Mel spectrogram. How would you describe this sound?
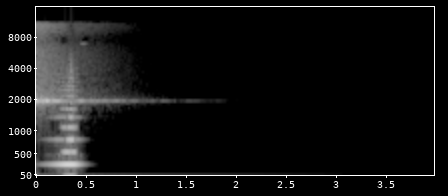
Tonic Whistling Hihat FX
This is an electronic whistling hi-hat sample. It was created using the electronic VST instrument Micro Tonic from Sonic Charge. Ideal for constructing electronic drumloops...
drum, electronic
